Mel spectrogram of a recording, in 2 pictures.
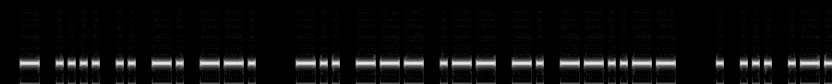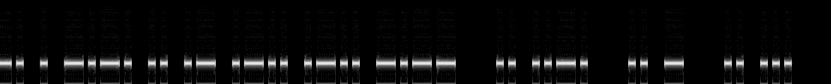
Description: Morse code, heard as a keyed tone, about 20 wpm, 1000 Hz. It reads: THING DOWN, ESPECIALLY IF IT IS
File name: qotdfiles / 20wpm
